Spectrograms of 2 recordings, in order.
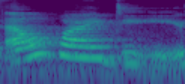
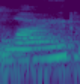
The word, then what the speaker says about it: Lyde: It's Lyde, so I think it's called, or it's pronounced Lyde.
